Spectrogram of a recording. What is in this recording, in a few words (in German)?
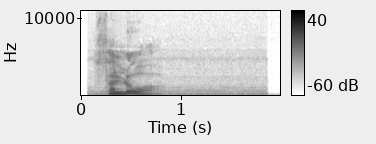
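"verlor", German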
